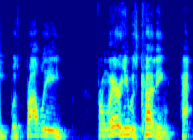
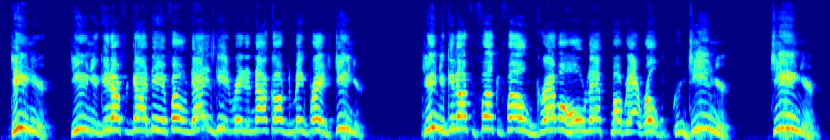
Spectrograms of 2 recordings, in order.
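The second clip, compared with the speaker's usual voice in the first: mock, very high-pitched, shrill, urgent hollering; 9 semitones higher than usual. Retelling a video where Wyatt yells at his brother: imitating Wyatt yelling. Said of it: "you hear Wyatt yelling".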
